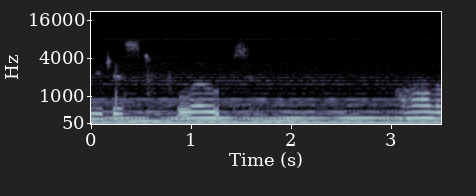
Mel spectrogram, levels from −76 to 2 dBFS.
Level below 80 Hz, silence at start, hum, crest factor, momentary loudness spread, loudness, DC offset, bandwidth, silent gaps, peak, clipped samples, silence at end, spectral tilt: -28 dBFS; 0 s; none; 14 dB; 8 LU; -23 LUFS; under 0.1%; 12.5 kHz; none; -8 dBFS; under 0.1%; 0 s; -8 dB/octave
